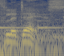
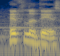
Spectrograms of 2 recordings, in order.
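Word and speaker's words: Hythlodaeus: I am Hyphlodeus, Hyphlodeus. Chief of the Bureau of the Architect. Oh. Hyphlodeus.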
